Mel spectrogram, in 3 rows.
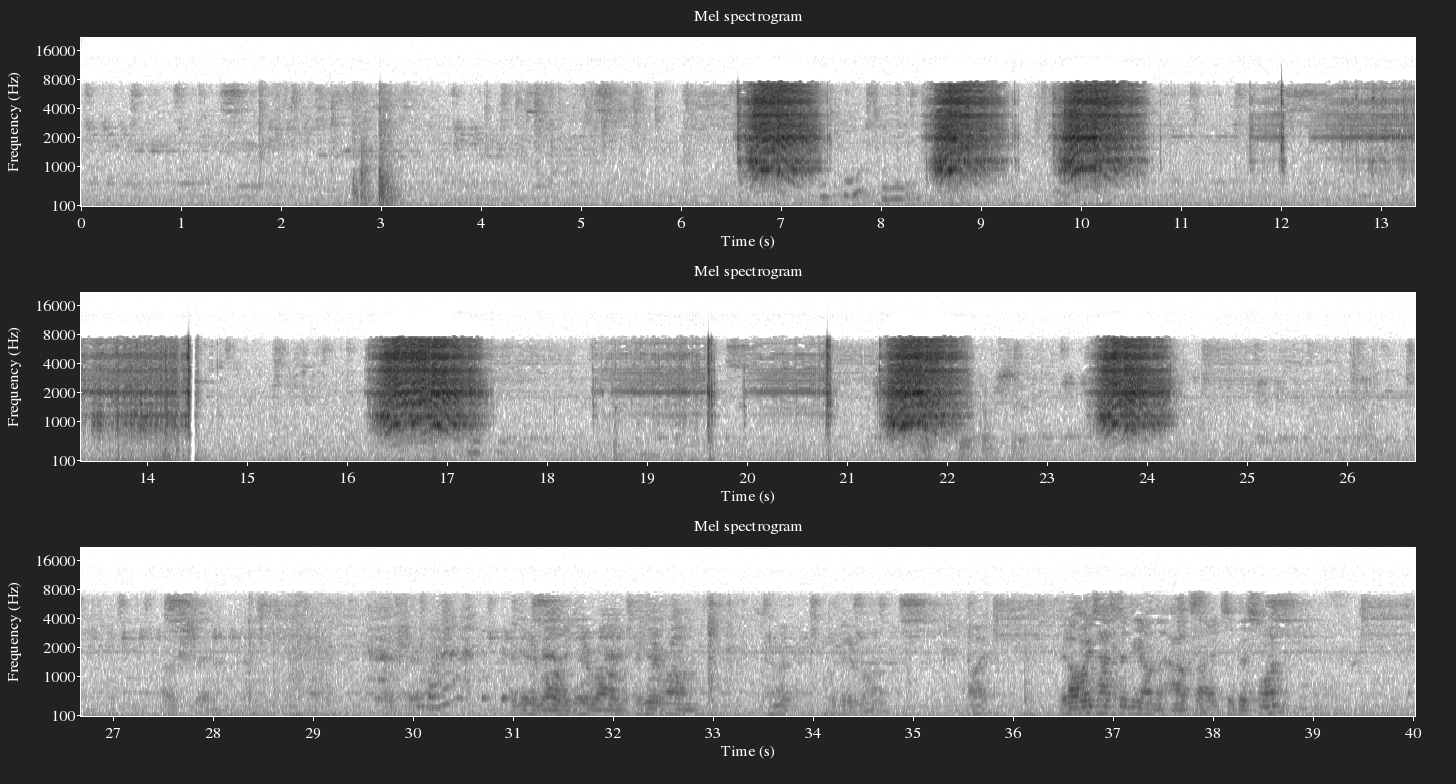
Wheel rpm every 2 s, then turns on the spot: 0, 0, 0, 20, 20, 20, 0, 0, 30, 0, 10, 20, 0, 0, 0, 0, 0, 0, 0, 0.
none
